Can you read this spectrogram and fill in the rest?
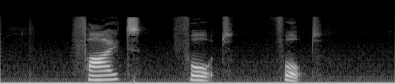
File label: "fight", anglais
